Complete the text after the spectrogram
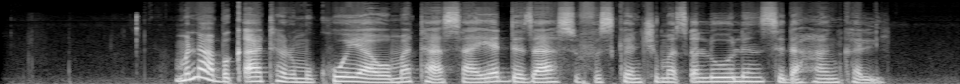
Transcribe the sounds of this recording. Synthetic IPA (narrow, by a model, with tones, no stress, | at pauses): mʊ˦naː˨bʊ˨kʼaː˦tʰɐ˨rmu˨kʷʰoː˦jaː˨wa˦mɐ˦tʰaː˨saː˦jɐ˦dːa˨zaː˦su˨ɸʊ˦skɐ˨nt͡ʃi˦mɐ˦sʼɐ˦loː˦lɪ˦nsu˨da˨ha˦ŋkʰɐ˨liː˦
